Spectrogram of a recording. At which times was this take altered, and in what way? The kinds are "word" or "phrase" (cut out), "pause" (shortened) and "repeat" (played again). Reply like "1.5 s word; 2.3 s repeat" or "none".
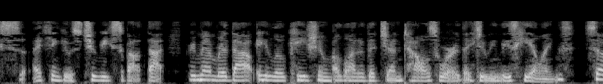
1.2 s phrase; 2.5 s word; 3.3 s word; 4.7 s word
